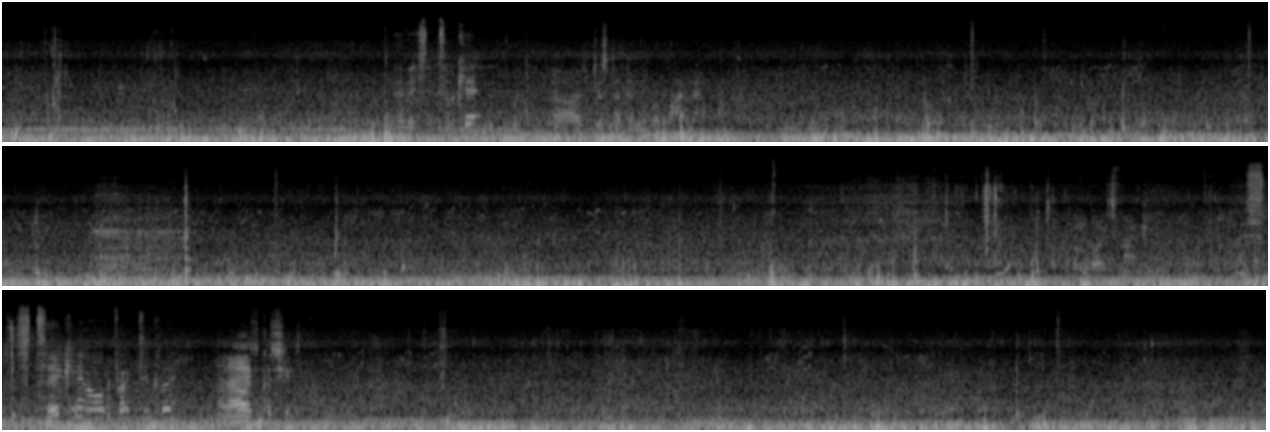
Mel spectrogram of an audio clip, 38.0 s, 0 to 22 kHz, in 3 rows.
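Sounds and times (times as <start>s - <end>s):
choppy water: 0.0s - 37.9s
steady low hum: 0.0s - 37.9s
wind rumbling on microphone: 0.0s - 37.9s.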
